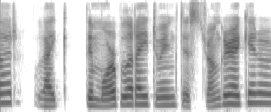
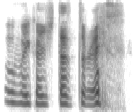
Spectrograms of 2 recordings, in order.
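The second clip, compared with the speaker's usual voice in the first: ordinary delivery, nothing marked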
